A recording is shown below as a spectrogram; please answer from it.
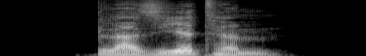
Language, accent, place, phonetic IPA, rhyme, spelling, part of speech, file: German, Germany, Berlin, [blaˈziːɐ̯təm], -iːɐ̯təm, blasiertem, adjective, De-blasiertem.ogg
- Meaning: strong dative masculine/neuter singular of blasiert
